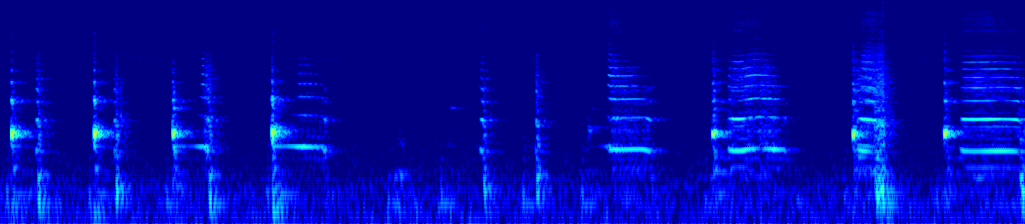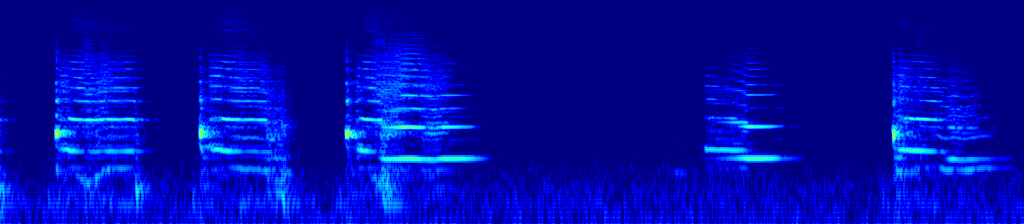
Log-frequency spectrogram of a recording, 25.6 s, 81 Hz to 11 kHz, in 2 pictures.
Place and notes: Mladinska, Maribor, Slovenia - late night creaky lullaby for cricket/11/part 2
cricket outside, exercising creaking with wooden doors inside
